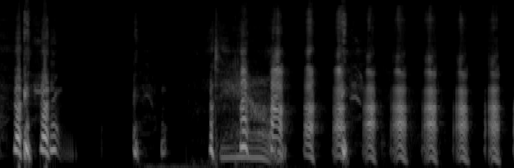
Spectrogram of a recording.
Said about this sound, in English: So the cold can induce that cough, but you know, one of the things that we've talked about with the bronchioles in your lungs is that that actually gets the THC into that a little bit faster.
